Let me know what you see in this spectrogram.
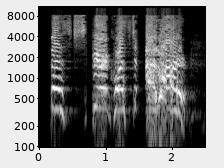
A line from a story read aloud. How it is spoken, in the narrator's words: He howls after them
